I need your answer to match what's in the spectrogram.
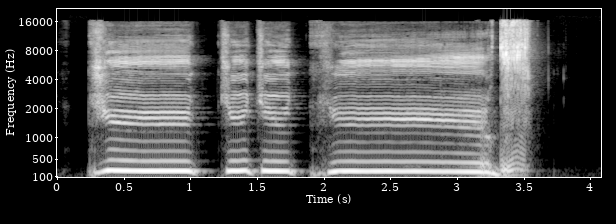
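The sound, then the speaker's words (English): A person vocally imitates a train as a sound effect for Darby Allin's suicide dive, holding a steady, buzzy whistle-like tone, breaking into a few quick short bursts, then another long held note that ends in a breathy hiss. “I made a sound effect. To do the train.”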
